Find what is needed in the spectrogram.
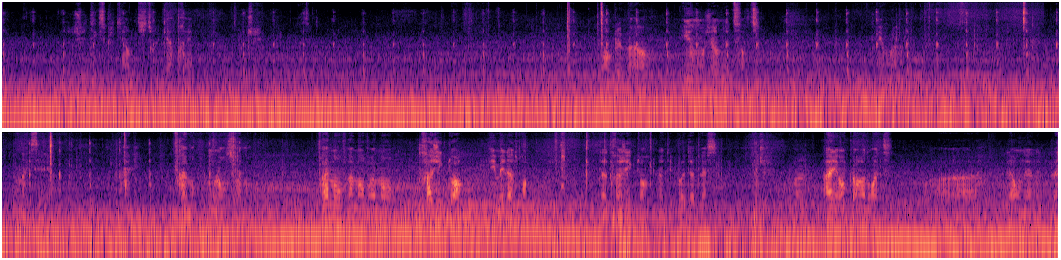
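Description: Car engine and road rumble heard from inside the cabin as a small manual car accelerates in second gear. A deeper engine drone swells from about two-thirds of the way in and drops back shortly after. Voices break in now and then over the rumble.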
